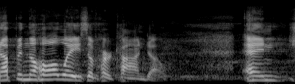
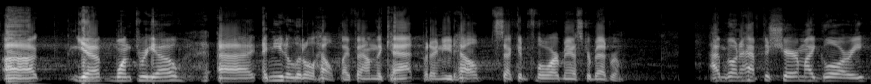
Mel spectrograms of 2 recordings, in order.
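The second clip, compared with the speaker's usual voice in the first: low, clipped radio voice; mock radio call to the chief; 5 semitones lower, 3 dB louder than usual. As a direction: talk into the radio like calling the chief. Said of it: "and I'm like".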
